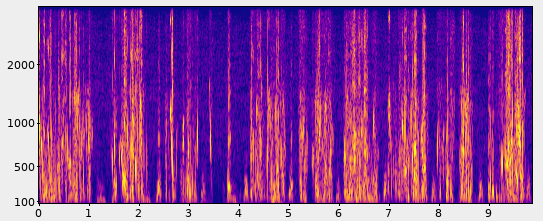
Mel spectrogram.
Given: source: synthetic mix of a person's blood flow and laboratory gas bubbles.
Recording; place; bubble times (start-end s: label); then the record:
Doppler ultrasound of blood flow; precordium
0.00-1.08 s: bubbles
1.43-2.19 s: bubbles
2.51-2.77 s: bubbles
2.81-3.21 s: bubbles
3.39-3.48 s: bubbles
3.75-3.88 s: bubbles
4.21-4.95 s: bubbles
5.18-5.38 s: bubbles
5.45-5.91 s: bubbles
6.07-6.80 s: bubbles
6.96-7.80 s: bubbles
7.94-8.33 s: bubbles
8.38-8.69 s: bubbles
8.97-9.75 s: bubbles
From the record:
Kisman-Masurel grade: 444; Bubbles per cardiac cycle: continuous sound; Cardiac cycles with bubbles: 100%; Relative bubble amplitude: maximal (0.775 to 0.999); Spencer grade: 4 (maximum detectable bubble signal sounding continuously throughout systole and diastole of every cardiac period, and overriding the amplitude of the normal cardiac signals); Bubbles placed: only in the low amplitude regions of the cardiac cycle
